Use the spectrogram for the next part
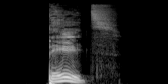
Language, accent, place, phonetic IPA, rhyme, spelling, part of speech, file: German, Germany, Berlin, [bɛlt͡s], -ɛlt͡s, Belts, noun, De-Belts.ogg
- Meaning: genitive singular of Belt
